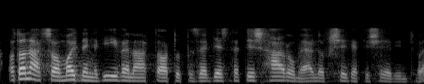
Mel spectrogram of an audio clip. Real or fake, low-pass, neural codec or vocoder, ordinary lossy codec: fake; 5.4 kHz; codec, 16 kHz, 0.8 kbps, ZipCodec; AAC, 32 kbps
